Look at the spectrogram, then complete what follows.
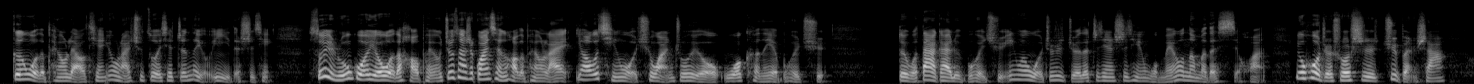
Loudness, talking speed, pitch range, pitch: -25 LUFS, 370 characters per minute, 170-230 Hz, 190 Hz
